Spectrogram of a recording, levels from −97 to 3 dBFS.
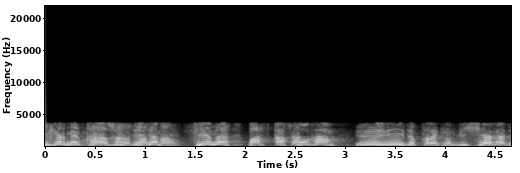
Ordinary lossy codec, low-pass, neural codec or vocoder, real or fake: none; 3.6 kHz; none; real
